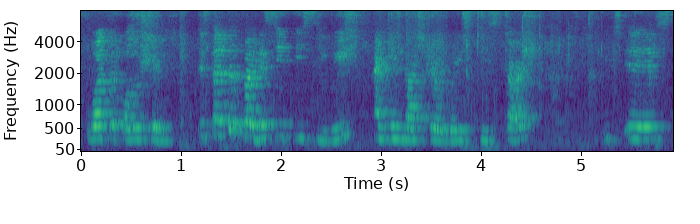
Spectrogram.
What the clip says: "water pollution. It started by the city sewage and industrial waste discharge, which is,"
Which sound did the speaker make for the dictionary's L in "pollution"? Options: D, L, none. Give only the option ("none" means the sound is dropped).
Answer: none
